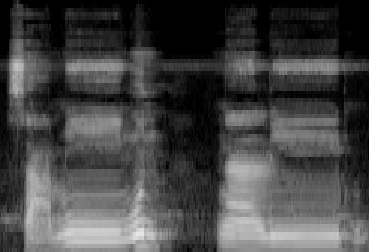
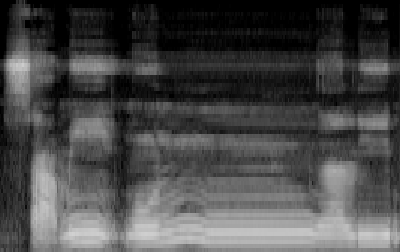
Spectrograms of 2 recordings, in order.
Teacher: halfiqi dibaca sami un ngalim jelas unnya tanpa didengungkan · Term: izhar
